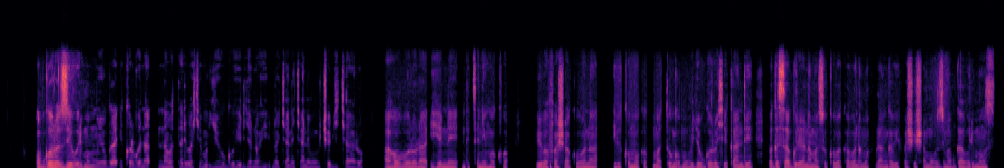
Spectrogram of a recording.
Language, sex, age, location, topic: Kinyarwanda, male, 18-24, Huye, agriculture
